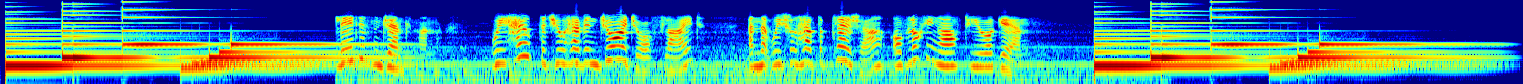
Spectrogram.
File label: Mic Message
